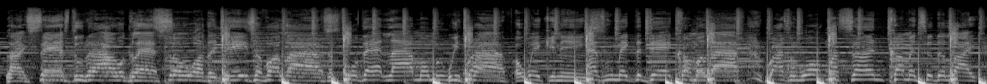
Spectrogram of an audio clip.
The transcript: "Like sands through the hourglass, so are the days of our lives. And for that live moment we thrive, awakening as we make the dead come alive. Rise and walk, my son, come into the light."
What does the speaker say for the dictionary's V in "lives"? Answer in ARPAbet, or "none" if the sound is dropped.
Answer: V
